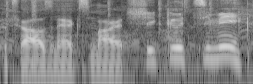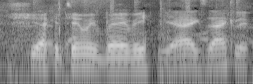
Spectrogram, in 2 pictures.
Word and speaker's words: Chicoutimi: Chicoutimi.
